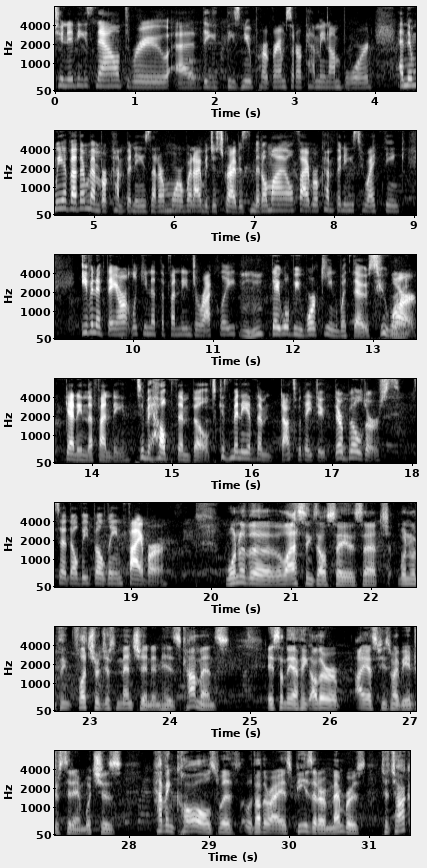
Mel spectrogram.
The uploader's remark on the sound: This week on the podcast, while attending the 2022 Broadband Communities Summit in Houston earlier this month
